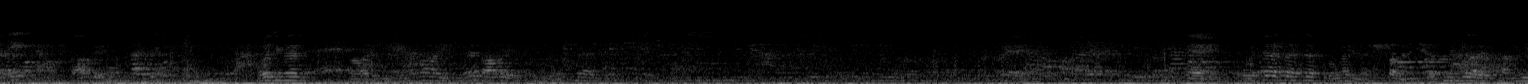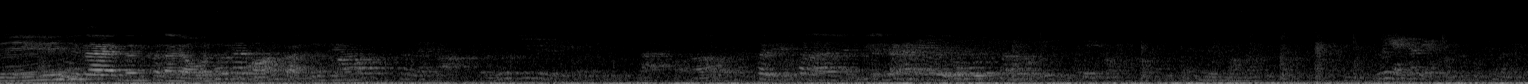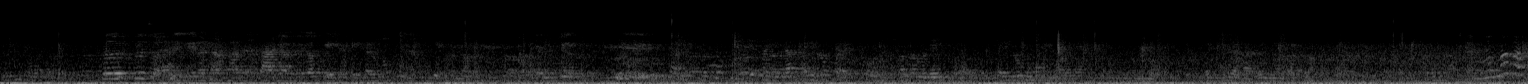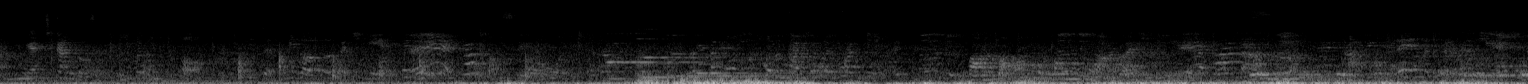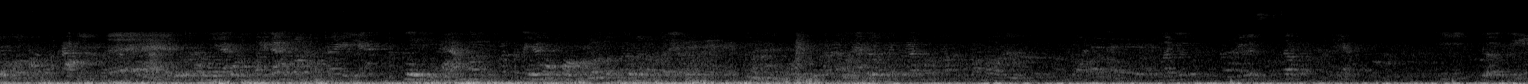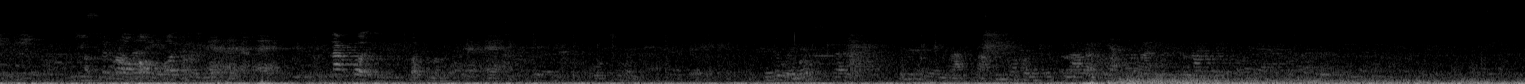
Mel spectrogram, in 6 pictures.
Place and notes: Dongchang Road station, Shanghai - Walking in the subway station
Walking in the subway station, Subway station broadcast messages, Walking in underground passage, Binaural recording, Zoom H6+ Soundman OKM II
Pudong, Shanghai, China, 21 November 2013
